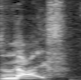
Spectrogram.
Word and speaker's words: knife: pronounce you know Jeffie the K is silent you won't you I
